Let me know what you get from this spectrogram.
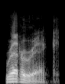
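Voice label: "rhetoric", American English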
